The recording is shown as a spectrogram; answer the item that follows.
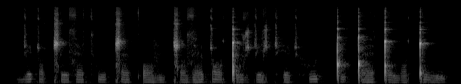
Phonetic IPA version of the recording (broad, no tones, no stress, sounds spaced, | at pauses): ɖ e ʈ ɒ ǁ e s æ tʰ u ǁ æ pʼ ɒ v i ǁ ɒ z æ ʈ ɒ ǃ u z ʈ e z ʈʰ e ʈ h u ʈ ǃ i ǃ æ ǃ o w ɒ ǃ u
